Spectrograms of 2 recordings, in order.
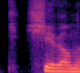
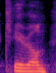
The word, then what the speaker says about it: Chiron: Yes, it's a very powerful story, and you know, I think that there's different ways of pronouncing Chiron or Chiron. I've heard it said Chiron, sometimes it said Chiron, but of course Chiron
